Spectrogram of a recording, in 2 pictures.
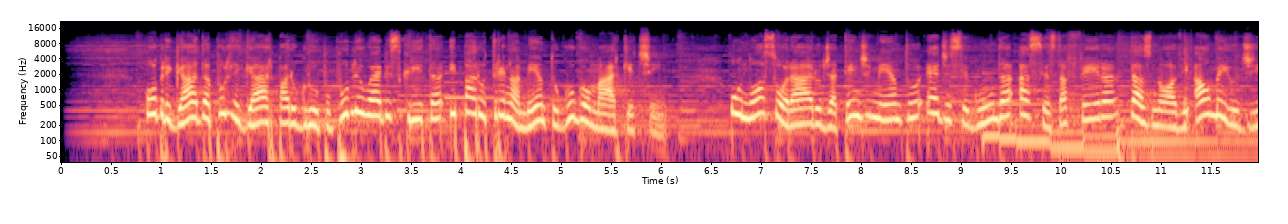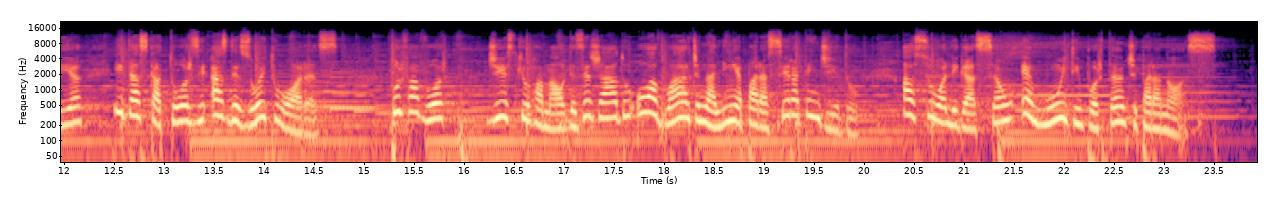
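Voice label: Brazilian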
